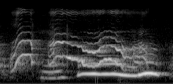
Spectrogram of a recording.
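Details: A three-day-old Golden Retriever puppy, from a litter of seven on a Vermont farm, gives a thin, wavering whine that climbs and sags while held, apparently hungry and needing to go back to its mother.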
